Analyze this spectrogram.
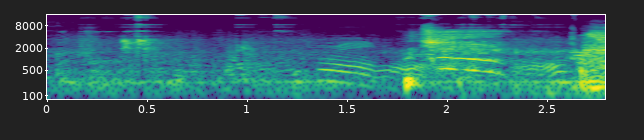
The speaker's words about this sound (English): What kind of dog is Franklin? He's a labradoodle. Oh my gosh, Franklin!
